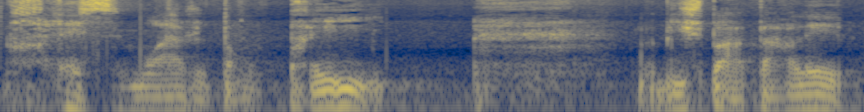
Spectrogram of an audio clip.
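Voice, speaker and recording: An actor playing a troubled, evasive student son in a French radio mystery, speaking in a weary, hesitant way. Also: male voice, very deep voice, fairly even intonation, slow pace, slight background noise. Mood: exhausted, evasive.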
